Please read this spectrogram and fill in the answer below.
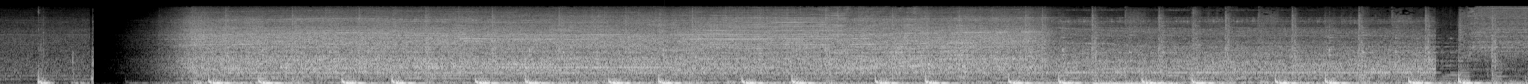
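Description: Table saw ripping a plywood panel, a steady loud cutting noise that fades in after a brief silence about a second in. Background music with a steady drum beat plays over it.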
